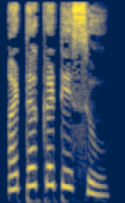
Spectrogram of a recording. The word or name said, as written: ಅಡಗಟ್ಟಿಸು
